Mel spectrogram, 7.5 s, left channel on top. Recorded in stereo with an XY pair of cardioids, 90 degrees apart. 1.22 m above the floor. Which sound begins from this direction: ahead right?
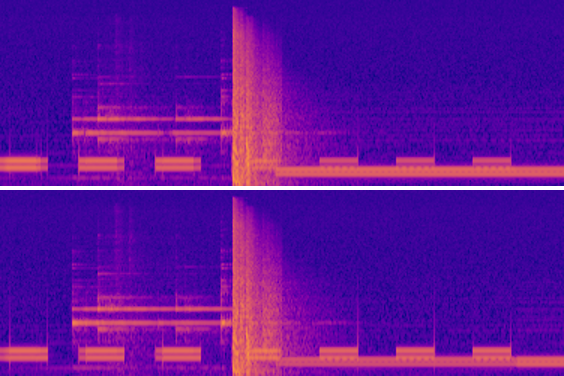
A bell, at 1.0 s.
